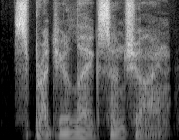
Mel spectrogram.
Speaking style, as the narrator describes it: I rasp

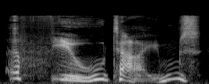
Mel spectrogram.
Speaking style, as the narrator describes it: he laughed uproariously

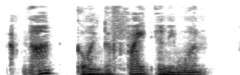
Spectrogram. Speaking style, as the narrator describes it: Irwin all but whispered

